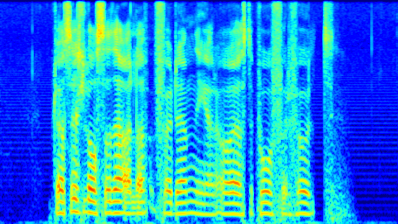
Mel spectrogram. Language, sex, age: Swedish, male, 19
